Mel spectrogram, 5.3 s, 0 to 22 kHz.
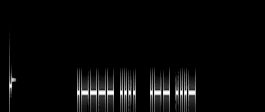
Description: Morse code, heard as a keyed tone, about 28 wpm, 700 Hz. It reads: 1H WV
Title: Winter Field Day Exchanges 28wpm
